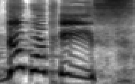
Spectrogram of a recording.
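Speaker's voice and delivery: high-pitched comic outburst; mock triumph. Woman imagines the mantis dead, mock triumph. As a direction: declare it over in a high voice.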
